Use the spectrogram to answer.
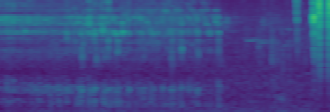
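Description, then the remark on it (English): Several people in San Francisco sipping coffee from mugs together on cue after a count, a steady wet slurping texture that ends in a short, sharper slurp. No one speaks. “It's more fun when we all take a big sip together.”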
